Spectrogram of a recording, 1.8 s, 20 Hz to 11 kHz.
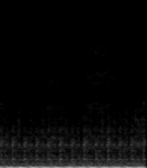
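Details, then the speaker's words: Opel Zafira B 1.9 diesel (about 120 hp): won't accelerate below 2000 rpm, misfires and stalls, no critical fault codes. Lumpy idle with a steady beat about seven per second, like one cylinder not firing. Dead fuel injector; bench test later found faulty injectors. "це означає що це означає що у нас неробоча форсунка треба знімати форсунки І вести на стенд перевіряти або просто міняти"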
